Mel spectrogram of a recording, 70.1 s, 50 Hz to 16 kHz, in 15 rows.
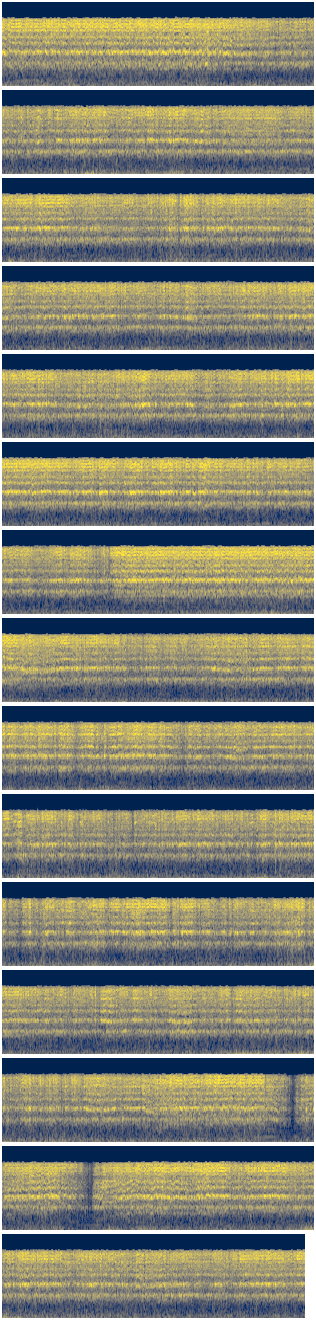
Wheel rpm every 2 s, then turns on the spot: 200, 200, 220, 230, 220, 230, 230, 230, 230, 230, 230, 230, 230, 230, 230, 200, 200, 230, 230, 230, 230, 240, 230, 230, 230, 230, 230, 230, 230, 200, 120, 160, 220, 230, 230.
none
